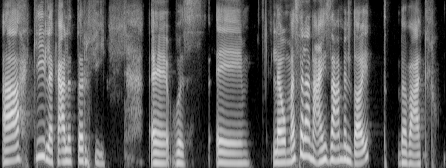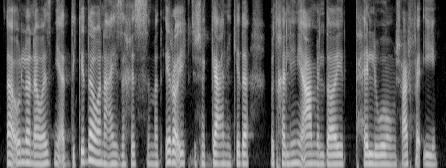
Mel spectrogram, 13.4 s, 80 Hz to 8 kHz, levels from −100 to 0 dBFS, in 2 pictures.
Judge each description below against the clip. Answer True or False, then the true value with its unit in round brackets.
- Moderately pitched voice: True (170 Hz)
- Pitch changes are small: False (3.0 semitones)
